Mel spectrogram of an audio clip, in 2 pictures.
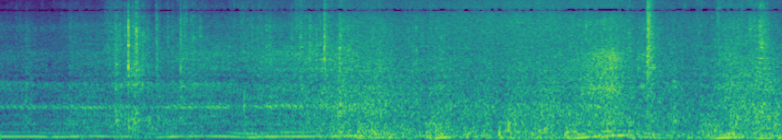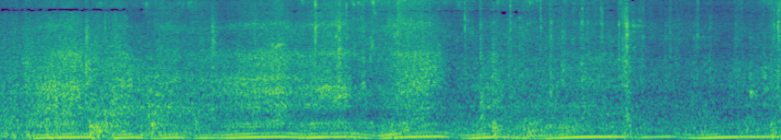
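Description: A diesel truck engine revs hard as the truck drives off through mud.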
